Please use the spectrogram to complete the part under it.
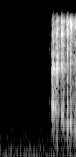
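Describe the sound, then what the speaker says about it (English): Sharp, crunchy biting and chewing right up against a microphone, starting abruptly after a half-second of silence and continuing loudly and close in quick, uneven bursts. "Are you chewing into the mic or something?"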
